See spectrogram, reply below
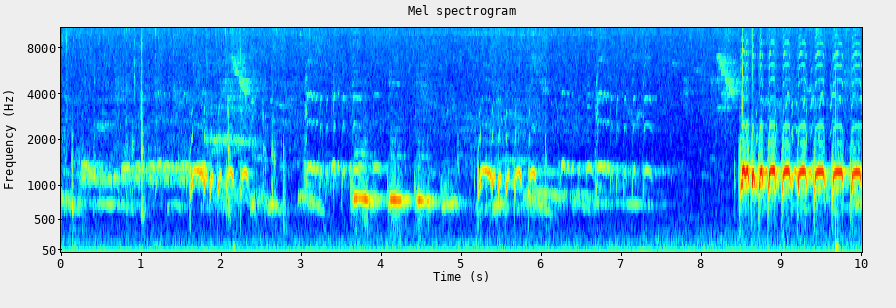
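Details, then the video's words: Local zebra dove singing actively with a sweet voice, used as a lure to draw other doves into song. Mellow cooing phrases end in rapid rolling trills, overlapped by other coos, with a louder trilled burst near the end. "Pancingan Perkutut Lokal Gacor Suara Merdu"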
